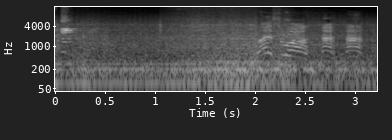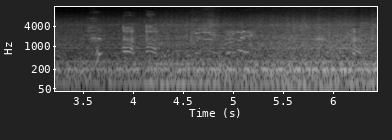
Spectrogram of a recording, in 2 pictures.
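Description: Vehicle engines running steadily in slow street traffic, a low, even drone. There are voices around two to three seconds in and a short high beep at the very start.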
